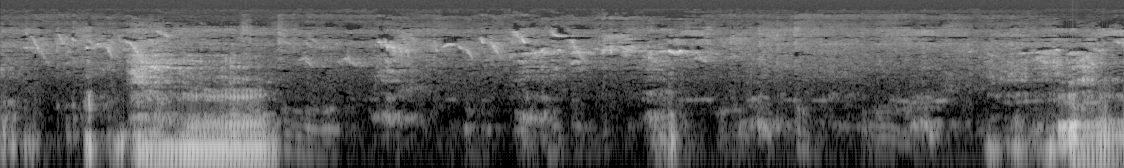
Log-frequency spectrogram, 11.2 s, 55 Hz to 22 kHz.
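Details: Male lions feeding on a kill alongside a pride in Sabi Sands, 31 March 2024: one loud, deep, rumbling growl lasting about two seconds, then quieter intermittent grunts and feeding noises, and a second low growl starting at the end.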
